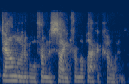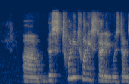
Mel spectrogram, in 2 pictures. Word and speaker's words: LaPlaca Cohen: That is done by a company called LaPlaca Cohen. It's spelled L-A, capital P-L-A-C-A.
